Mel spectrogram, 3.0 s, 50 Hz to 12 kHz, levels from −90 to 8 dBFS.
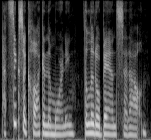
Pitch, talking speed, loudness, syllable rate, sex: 210 Hz, 220 wpm, -16 LUFS, 5.3 syllables/s, female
